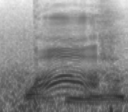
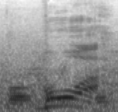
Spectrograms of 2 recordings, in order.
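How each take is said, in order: First: The vowel is an open 'ah' sound. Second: The vowel is a rounded 'oh'-like sound. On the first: This is how someone else says Bostonians talk. "it's more like bah, like a chic bah" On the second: This is how a coworker from Boston talked. "his Boston accent was that. Boston, boah, boah, like that"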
